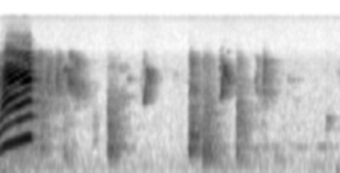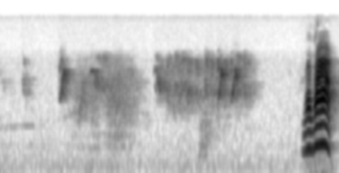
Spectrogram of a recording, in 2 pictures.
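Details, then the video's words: Talking parrot kept as a pet, repeating mummy and papa: a loud harsh call opens, followed by soft clicks, short chirpy syllables and murmurs, and a second loud strained call closes. "parrot talking || nonstop talking mummy papa"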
